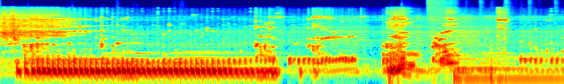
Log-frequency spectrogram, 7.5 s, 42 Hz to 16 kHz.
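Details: Yamaha R15 V3 idling, camera near engine: coarse rapid gear rattle over the low beat, quieter with clutch pulled and loud gad-gad on release; broken balancer pinion teeth, balancer gear to be replaced.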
